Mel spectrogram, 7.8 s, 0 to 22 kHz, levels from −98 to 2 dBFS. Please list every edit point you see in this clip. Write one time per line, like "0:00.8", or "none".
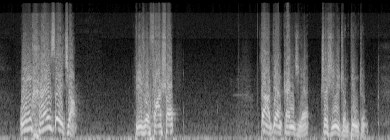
0:02.6
0:05.1
0:06.4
